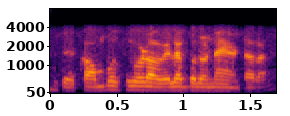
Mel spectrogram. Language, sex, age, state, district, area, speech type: Telugu, male, 30-45, Andhra Pradesh, N T Rama Rao, urban, conversation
